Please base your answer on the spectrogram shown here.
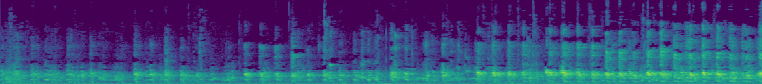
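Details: Chukar partridge giving rapid, repeated clucking chuck notes that build in loudness and pace toward the end, roughly two per second.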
